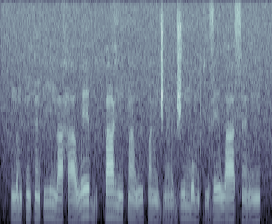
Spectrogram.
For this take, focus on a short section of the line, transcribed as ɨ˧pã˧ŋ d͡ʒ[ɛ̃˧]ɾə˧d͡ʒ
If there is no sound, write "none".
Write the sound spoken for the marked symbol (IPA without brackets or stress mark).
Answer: ɛ̃˨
